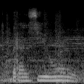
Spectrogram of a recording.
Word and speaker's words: Brasil: So the L at the end of the word is pronounced as U, but we don't really stress the U, so it's not Brasil, but it's Brasil, like it's like a diphthong, so it's like Brasil.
